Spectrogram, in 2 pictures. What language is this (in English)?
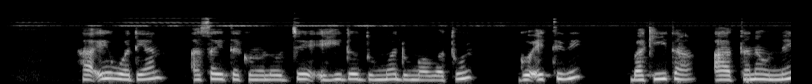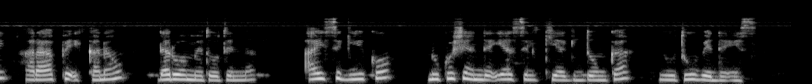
Wolaytta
